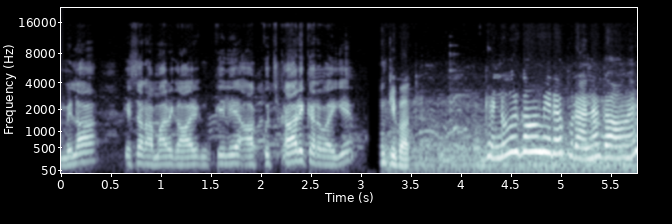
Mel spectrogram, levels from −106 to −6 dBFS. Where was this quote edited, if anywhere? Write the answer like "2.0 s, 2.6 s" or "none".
3.2 s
